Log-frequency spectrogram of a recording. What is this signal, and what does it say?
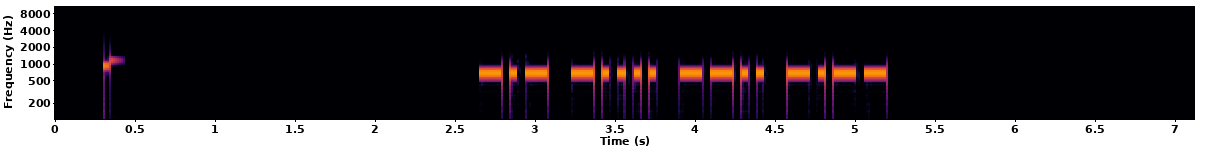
Morse code, heard as a keyed tone, about 25 wpm, 700 Hz. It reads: K6ZY
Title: USA Call Signs - 4 Characters - 25wpm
